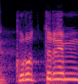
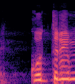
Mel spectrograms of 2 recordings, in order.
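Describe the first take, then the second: First: कृत्रिम said as "krutrim", with a clear kr cluster; कृत्रिम carefully said "kru-trim"; the right way: कृत्रिम with the r sounded, "krutrim"; correct pronunciation. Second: कृत्रिम said as "kutrim", dropping the r after k; कृत्रिम mispronounced "ku-trim" on purpose; the wrong way: कृत्रिम as "kutrim"; wrong pronunciation. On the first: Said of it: "कृत्रिम बोलना है". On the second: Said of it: "कृत्रिम नहीं बोलना है". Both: Shown as a demonstration.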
